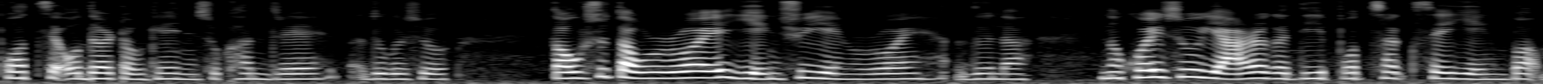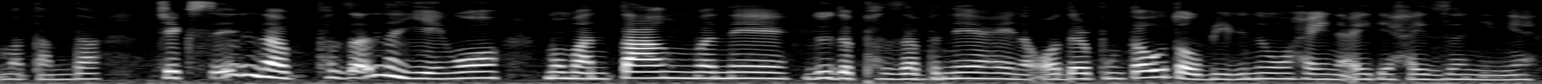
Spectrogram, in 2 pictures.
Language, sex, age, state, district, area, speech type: Manipuri, female, 18-30, Manipur, Chandel, rural, spontaneous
